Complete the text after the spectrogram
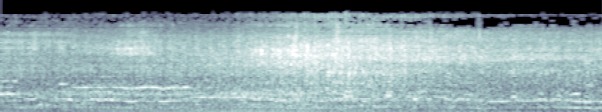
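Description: A car drives past close by with a rushing sound.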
